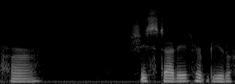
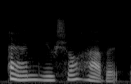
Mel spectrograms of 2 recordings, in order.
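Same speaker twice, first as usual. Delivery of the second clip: mother; 7 semitones higher than usual. Acted. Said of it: "his mother told him".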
